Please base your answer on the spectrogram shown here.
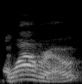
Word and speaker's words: Poirot: Poirot, which is like Poirot, because the OI in French is pronounced wa.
